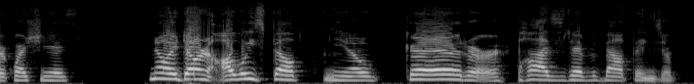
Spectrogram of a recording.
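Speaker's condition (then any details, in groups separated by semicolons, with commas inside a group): Multiple sclerosis; progressed from walker to wheelchair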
